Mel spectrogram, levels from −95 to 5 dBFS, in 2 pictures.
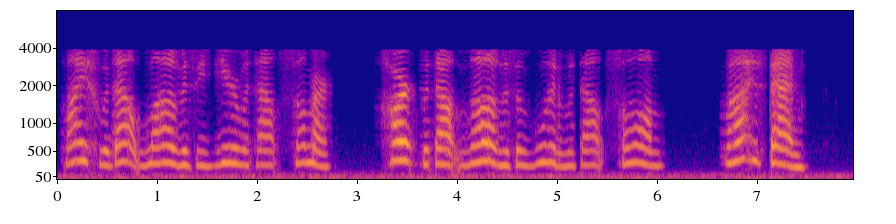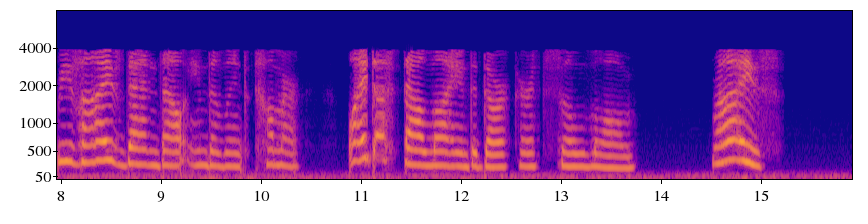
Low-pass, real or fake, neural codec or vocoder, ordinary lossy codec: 7.2 kHz; fake; autoencoder, 22.05 kHz, a latent of 192 numbers a frame, VITS, trained on many speakers; AAC, 16 kbps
